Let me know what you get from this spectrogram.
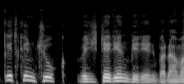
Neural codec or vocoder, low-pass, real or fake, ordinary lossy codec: none; 14.4 kHz; real; MP3, 96 kbps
